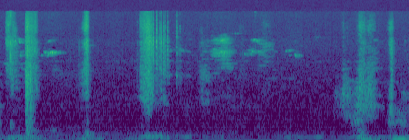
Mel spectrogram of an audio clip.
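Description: Near silence with a few faint, scattered clicks.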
